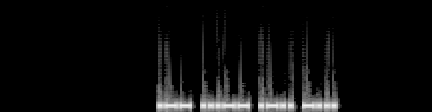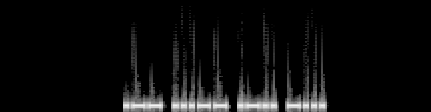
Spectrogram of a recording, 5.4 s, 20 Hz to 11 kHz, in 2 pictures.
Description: Morse code, heard as a keyed tone, about 46 wpm, 700 Hz. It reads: W3LB W3LB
